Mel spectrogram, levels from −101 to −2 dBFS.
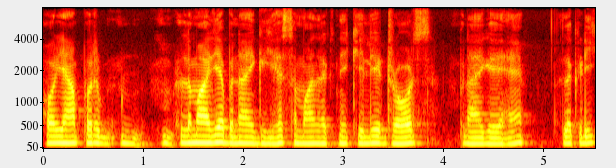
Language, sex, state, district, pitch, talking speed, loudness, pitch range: Hindi, male, Himachal Pradesh, Shimla, 135 Hz, 175 wpm, -19 LUFS, 130-140 Hz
